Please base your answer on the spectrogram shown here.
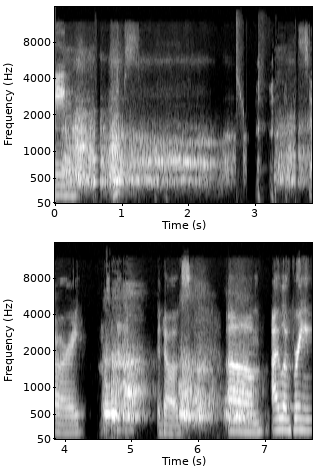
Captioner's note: dogs barking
